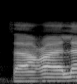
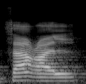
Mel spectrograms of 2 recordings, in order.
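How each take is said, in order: First: فعل chanted "fa-'a-la", ending open; full final vowel. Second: فعل said "fa-'al", closed on l; pausal ending. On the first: Quran teacher spelling for pupils, فعل with every vowel, "fa'ala". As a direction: draw out فعل with the last a sounded. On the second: Quran teacher demonstrating waqf, فعل ending consonant-final as "fa'al". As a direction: drop the last vowel of فعل, resting on the l. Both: Shown as a demonstration. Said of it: "ببینیم وقف اسکان شد".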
